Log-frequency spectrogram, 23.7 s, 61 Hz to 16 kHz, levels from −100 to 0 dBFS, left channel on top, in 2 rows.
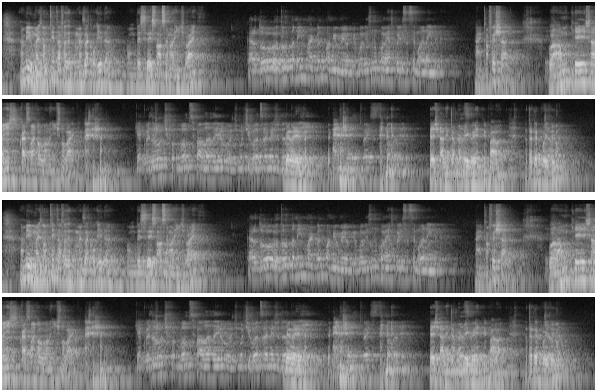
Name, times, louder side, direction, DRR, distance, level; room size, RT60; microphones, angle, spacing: voice 1, 0.0-3.9 9.5-10.1 10.4-13.9 14.9-15.0 17.5-18.0 18.5-18.8 19.4-19.5 20.4-23.0, left 1 dB, 25° left, 3 dB, 1.2 m, -28 dB
voice 2, 4.9-8.7 10.9-11.2 14.5-18.2 18.5-19.9 20.8-21.2 22.5-23.0, equal, 10° left, -2 dB, 0.9 m, -35 dB
13.5 x 6.6 x 7.9 m, 1.3 s
head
